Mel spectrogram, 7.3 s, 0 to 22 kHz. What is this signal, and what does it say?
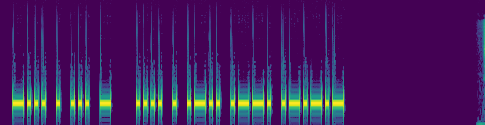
Morse code, heard as a keyed tone, about 21 wpm, 700 Hz. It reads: BEST HELP.
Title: Sentences from Top 1000 Words - Review Part 1 - 22wpm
